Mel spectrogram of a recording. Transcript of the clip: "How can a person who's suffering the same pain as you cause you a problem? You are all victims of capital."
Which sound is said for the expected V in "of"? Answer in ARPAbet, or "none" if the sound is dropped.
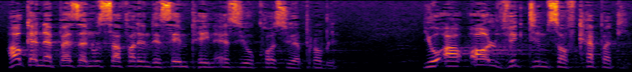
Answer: F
